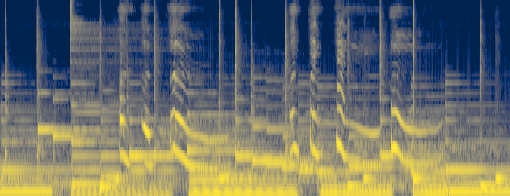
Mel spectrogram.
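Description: A dog whimpers and howls in a string of drooping, falling whines, repeated every second or so, over steady low sustained tones that carry through the whole stretch.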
